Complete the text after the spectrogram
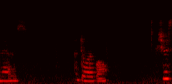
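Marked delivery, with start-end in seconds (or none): none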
